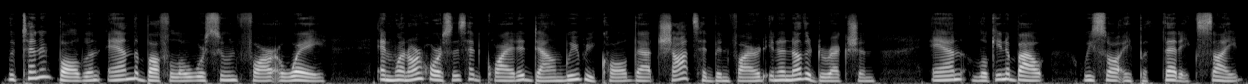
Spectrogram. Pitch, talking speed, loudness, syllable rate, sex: 190 Hz, 165 wpm, -18 LUFS, 5.0 syllables/s, female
